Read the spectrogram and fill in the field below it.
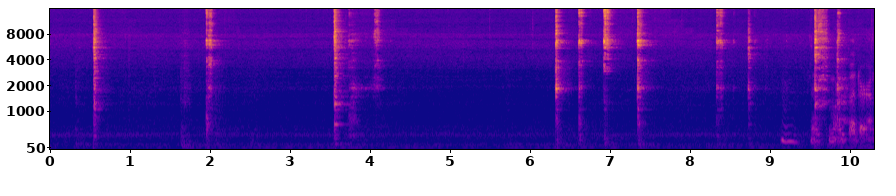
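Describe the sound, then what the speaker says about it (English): Cooked couscous being fluffed with butter using a fork, a series of sharp metal taps and scrapes against the pot, spaced irregularly then quickening near the end, quiet background. "I'm just going to put that in, fluff the couscous"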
